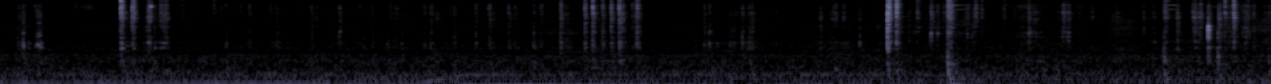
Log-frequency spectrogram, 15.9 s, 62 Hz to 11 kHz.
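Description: Scattered light metallic clicks and clinks of an open-end wrench on the brass generator nut and fittings of a Coleman 508 camp stove as the nut is loosened and taken off, over a low steady hum.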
